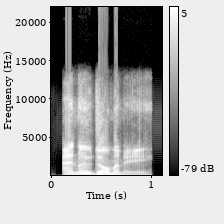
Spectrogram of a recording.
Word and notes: Anno Domini: British English

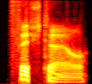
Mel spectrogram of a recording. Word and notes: fishtail: British English

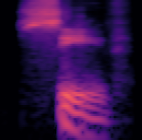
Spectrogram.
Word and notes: sieve: American English

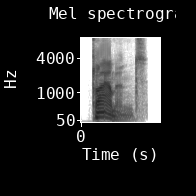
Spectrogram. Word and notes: clamant: British English

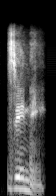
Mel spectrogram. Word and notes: zany: Indian

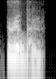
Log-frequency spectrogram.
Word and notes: ribbon: Indian

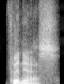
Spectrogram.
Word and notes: finesse: American English

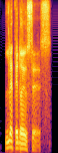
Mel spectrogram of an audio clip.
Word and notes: lipidosis: British English

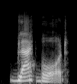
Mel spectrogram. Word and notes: blackboard: Indian

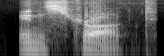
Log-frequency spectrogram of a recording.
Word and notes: instruct: American English

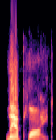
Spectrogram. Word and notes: lamplight: American English

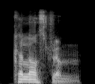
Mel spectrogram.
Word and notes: colostrum: British English

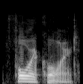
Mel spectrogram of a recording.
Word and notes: forecourt: American English

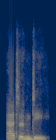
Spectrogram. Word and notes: attendee: Indian

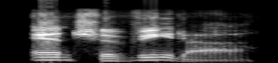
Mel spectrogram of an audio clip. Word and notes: anchoveta: American English

